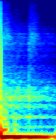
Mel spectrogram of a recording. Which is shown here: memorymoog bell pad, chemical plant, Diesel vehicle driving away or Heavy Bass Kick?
Heavy Bass Kick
